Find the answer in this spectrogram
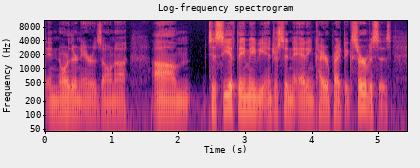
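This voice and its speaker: With a slight Midwestern accent, a man speaks at a fairly quick pace and a fairly low pitch, his intonation fairly even, in a very clean recording with a silent background. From US Midwest, Michigan. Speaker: chiropractor. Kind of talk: radio interview. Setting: radio studio.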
